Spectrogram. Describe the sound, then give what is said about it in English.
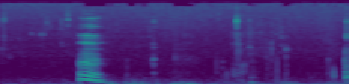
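A brief sip and gulp of Pepsi, a non-alcoholic drink, from a red cup, with a short voiced exhale, followed by quiet wet mouth clicks and swallowing noises. “I gotta take a sip for that. No alcoholic drinks, just a red cup with some Pepsi in it.”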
